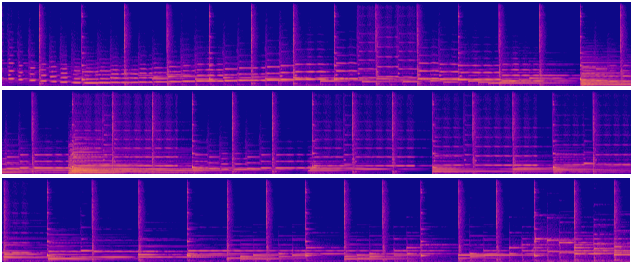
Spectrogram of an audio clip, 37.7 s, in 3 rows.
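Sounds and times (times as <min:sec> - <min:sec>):
flute playing fast: 0:00.0 - 0:26.5
piano playing fast: 0:00.0 - 0:37.7.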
